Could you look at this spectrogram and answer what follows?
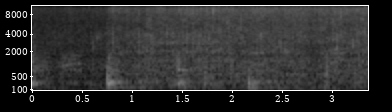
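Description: Ground masala paste of ginger and garlic with a small tomato fries in a pan, a steady loud sizzle broken by a few sharp scraping stirs of a spoon.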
